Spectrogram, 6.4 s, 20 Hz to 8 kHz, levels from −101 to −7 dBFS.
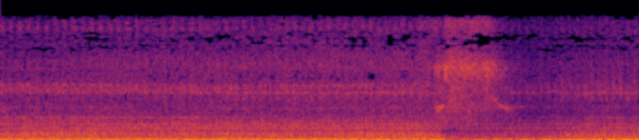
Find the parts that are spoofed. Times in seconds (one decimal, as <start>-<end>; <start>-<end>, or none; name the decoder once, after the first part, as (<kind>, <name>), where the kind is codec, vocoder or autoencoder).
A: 1.8-2.5 (vocoder, BigVGAN v2); 3.2-5.4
